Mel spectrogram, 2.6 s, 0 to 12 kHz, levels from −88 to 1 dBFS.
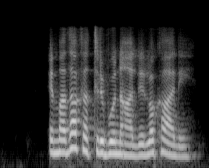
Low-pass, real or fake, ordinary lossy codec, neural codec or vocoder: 7.2 kHz; fake; MP3, 96 kbps; codec, 16 kHz, 0.7 kbps, FocalCodec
